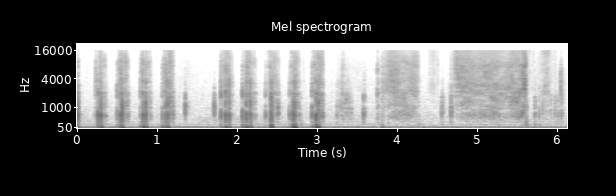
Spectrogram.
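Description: A small, pale, hollow cardboard box is held close to the microphone and tapped and scratched with fingertips and nails. Quick, hollow, low-thumping taps come in an uneven run, then give way to a steady, bright, raspy scratching that fades out near the end.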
